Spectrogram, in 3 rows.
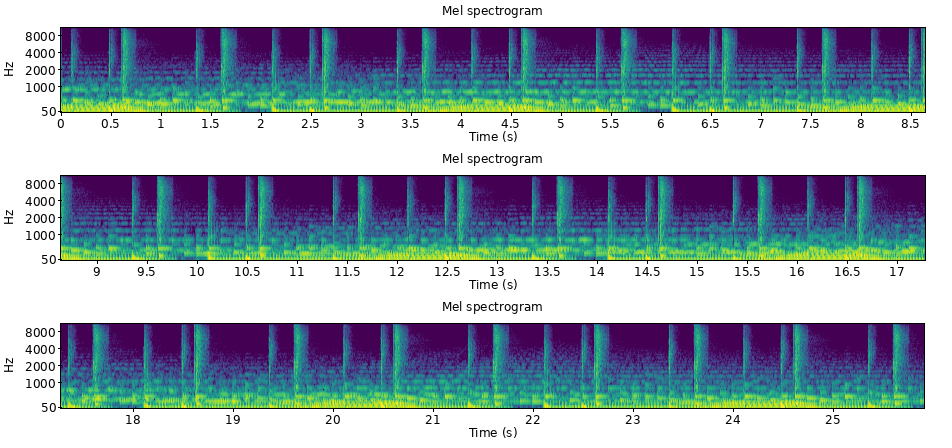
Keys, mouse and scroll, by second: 1.0-1.4 scroll up 2, 1.9 scroll down 2, 2.5 scroll up 2, 3.2 middle click, 3.8 scroll down 2, 4.5 middle click, 5.0-5.4 scroll up 2, 5.4-5.8 scroll down 2, 6.7 middle click, 7.7 middle click, 8.4-8.8 scroll up 2, 9.7 middle click, 12.7 click, 15.0 scroll down 2, 16.4 middle click, 18.7 scroll up 2, 20.0 middle click, 21.8-22.4 scroll up 2, 24.2 click, 24.6 middle click.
